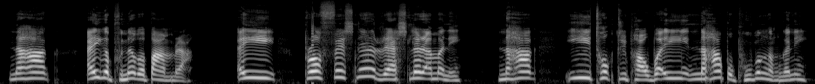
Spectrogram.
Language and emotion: Manipuri, angry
